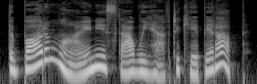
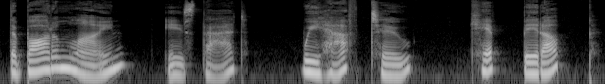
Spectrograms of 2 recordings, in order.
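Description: First: The sentence is spoken at normal speed. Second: The sentence is spoken slowly.

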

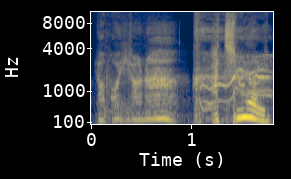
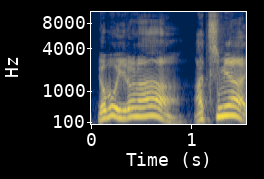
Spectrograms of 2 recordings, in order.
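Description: First: It is said very softly and gently. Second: It is said at a normal, waking volume.

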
